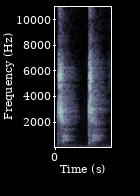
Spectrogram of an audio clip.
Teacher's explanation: You can think about the T to help you say your CH accurately, that I'm saying ch. My tongue lifts up to the T position and then pushes out for the ch. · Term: CH sound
